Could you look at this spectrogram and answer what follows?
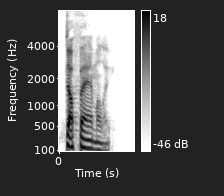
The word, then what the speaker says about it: Da Family: Originally, she's on Blackground Records and Da Family.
